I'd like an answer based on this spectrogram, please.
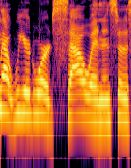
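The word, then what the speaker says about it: Samhain: now why am I saying that weird word sa instead of Sam Hayne because that's the way it's actually pronounced it is a Welsh word okay it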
